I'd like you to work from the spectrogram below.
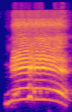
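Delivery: short high nasal goat bleat, loud; playful mock goat cry. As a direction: bleat like a little goat ringtone. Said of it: "my little goat ringtone in the background going".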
